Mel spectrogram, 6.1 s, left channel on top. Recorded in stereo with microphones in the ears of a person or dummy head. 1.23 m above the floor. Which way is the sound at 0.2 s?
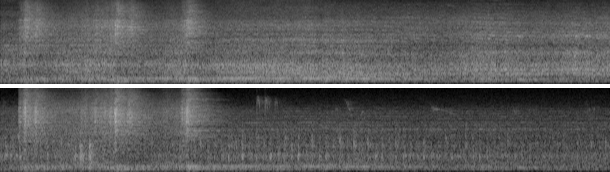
35° right (ahead or behind).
